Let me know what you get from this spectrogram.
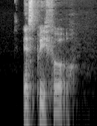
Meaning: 1. esprit fort 2. freethinker
- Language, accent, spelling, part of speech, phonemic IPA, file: French, France, esprit fort, noun, /ɛs.pʁi fɔʁ/, LL-Q150 (fra)-esprit fort.wav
